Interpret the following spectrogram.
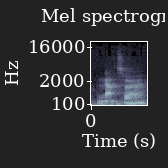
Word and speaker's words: natto: Now, natto or natto. Natto. That's how you have to pronounce it apparently.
